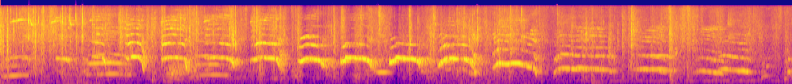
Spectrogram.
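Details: At the Natolińskie Wzgórza breeding kennel, Gordon Setters whine in a dense chorus of bent, rising-then-falling tones, about two a second, several voices layered, loudest mid-clip before easing into longer, flatter whines.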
